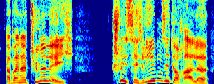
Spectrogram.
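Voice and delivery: high, loud, cross retort; angry protest. A narrator's reading. Fred insisting to Hermine that all survived, cross. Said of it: "sagte Fred erbost".

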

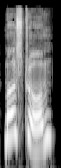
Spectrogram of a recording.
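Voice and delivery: high, odd call; high character voice. A narrator's reading. Henry calls the coin toss.

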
